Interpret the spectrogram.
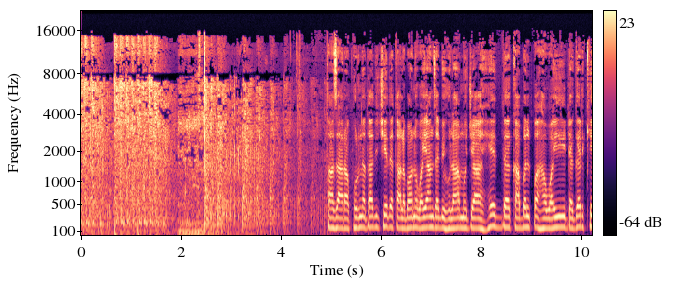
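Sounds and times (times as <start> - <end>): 
celebratory gunfire in Kabul at night: 0.0 - 5.4
heavy bangs: 0.0 - 5.9
fireworks bursting in Kabul at night: 1.9 - 5.6
speech: 5.0 - 10.2.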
